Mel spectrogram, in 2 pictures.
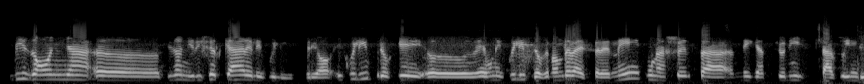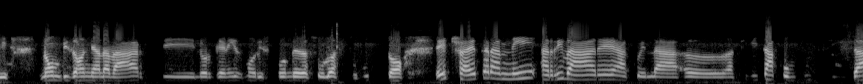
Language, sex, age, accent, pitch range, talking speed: Italian, female, 40-59, native, 175-245 Hz, 130 wpm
